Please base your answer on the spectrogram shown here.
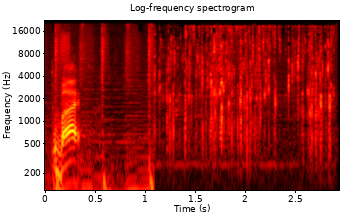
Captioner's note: trickling water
